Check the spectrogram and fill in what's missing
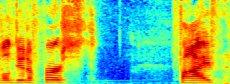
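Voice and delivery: ordinary talk, nothing marked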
